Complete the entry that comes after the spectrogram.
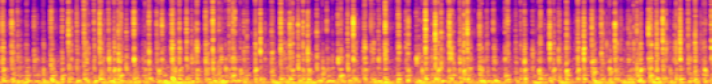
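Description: Fingertips rapidly tap the keys of a low-profile plastic computer keyboard with dark plastic keycaps. The result is a dense, steady stream of short, crisp clicks with a bright, clacky edge and almost no ring after each press.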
